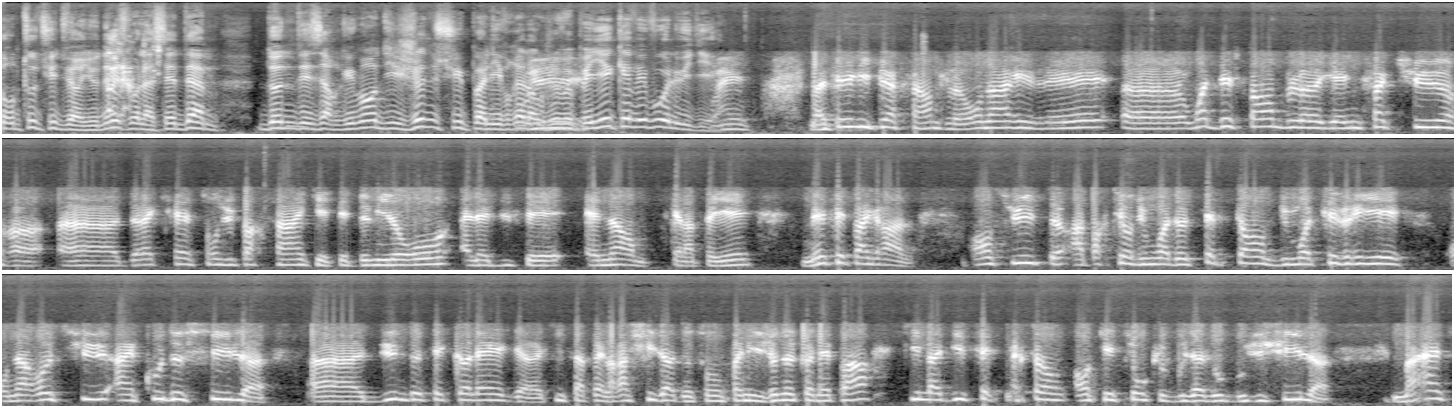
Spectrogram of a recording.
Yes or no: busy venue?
no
